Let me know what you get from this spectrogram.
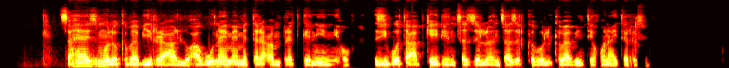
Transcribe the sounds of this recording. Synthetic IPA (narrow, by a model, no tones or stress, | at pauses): t͡sʼɨhajajzɨmɐlokʰɐβaβijɪɾaʔalːoʔaβʔunajmajmɐt̪ʼːɐɾaʕɐmbɨɾɐt̪ɡɐninːixu | ʔɨzibo̞t̪ʰaːβkʰɐjd̪ihɨnt͡sʼɐt̪zɐlːo̞hɨnt͡sʼazɨɾɨkʰːɐβɐlːukʰɐβaβiɨnt̪ʰexonajt̪ʰɐɾːɨfɨn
